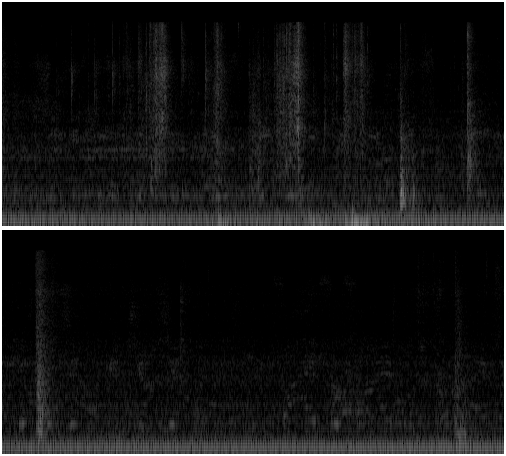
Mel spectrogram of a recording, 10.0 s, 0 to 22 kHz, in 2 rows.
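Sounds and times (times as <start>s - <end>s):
foil card packs crinkling: 0.4s - 3.8s.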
